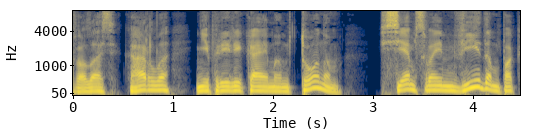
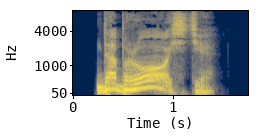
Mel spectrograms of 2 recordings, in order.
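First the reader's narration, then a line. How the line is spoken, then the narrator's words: Irritated. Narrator (Russian): раздраженно сказал Вульф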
